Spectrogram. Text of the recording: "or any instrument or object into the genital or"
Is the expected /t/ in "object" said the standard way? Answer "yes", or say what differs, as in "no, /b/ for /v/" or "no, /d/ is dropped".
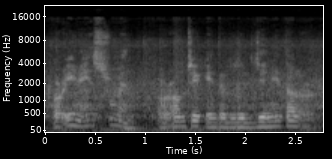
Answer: no, /t/ is dropped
